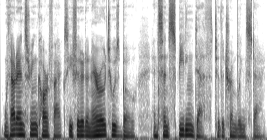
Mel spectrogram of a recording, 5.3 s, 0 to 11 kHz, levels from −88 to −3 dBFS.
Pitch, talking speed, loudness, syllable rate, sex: 105 Hz, 200 wpm, -16 LUFS, 5.3 syllables/s, male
